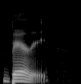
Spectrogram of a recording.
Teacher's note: a Bengali speaker might understandably struggle with the V sound, turning very into berry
